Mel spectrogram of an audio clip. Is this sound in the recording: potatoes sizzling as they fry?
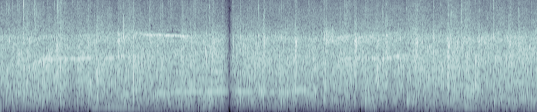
no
